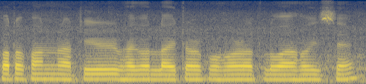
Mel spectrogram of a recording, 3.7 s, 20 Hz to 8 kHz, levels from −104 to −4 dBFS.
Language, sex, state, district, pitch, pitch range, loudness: Assamese, male, Assam, Sonitpur, 135 Hz, 130-140 Hz, -16 LUFS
